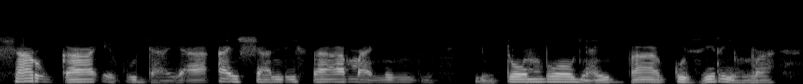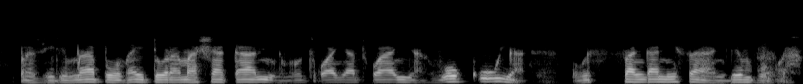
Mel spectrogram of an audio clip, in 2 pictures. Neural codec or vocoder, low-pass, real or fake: vocoder, 44.1 kHz, 128 mel bands, Pupu-Vocoder; 3.6 kHz; fake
